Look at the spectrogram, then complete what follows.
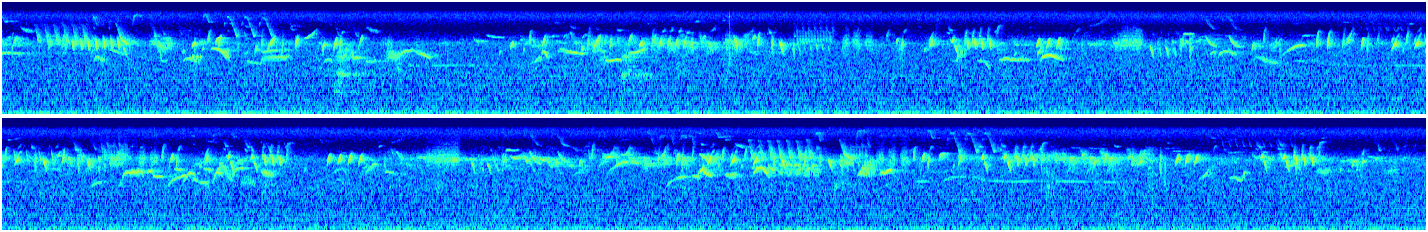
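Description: Faint songbird chirps and quick trills, many short notes from more than one bird, scattered all through, over a steady low background hiss.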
